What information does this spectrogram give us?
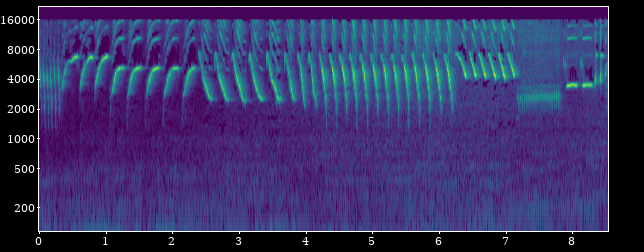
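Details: Canary training song: a long series of quick rising whistled sweeps that speeds up steadily, finishing in a fast high trill and a brief lower roll.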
